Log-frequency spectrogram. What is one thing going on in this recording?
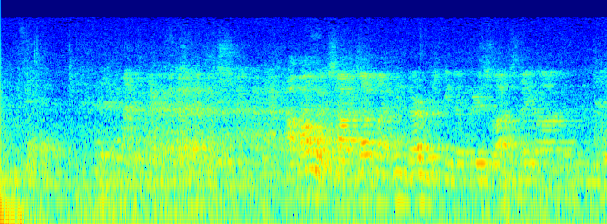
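A middle-aged man speaks cheerfully at a distance.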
